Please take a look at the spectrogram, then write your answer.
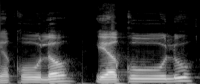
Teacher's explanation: میں یقول نون ساکن کے بعد یا یرملون کا ادغام کیجیے گا. یقول لمبا کیجیے گا، واو مدہ ہے، قاف کو موٹا رکھیے گا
